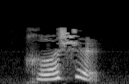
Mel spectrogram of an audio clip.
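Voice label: "合适", Mandarin Chinese; hsk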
